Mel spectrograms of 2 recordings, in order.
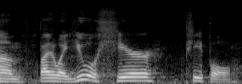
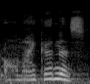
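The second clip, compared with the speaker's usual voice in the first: hushed, higher-pitched alarm; freaking out; 5 semitones higher, 10 dB quieter than usual. Acted. Crowd realizing whom they killed, freaking out quietly. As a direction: gasp it softly in mock panic. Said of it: "they're freaking out".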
